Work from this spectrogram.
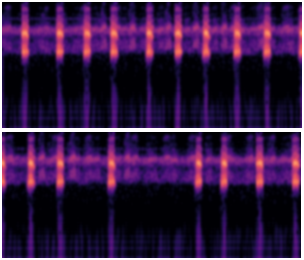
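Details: Kawamura's rice frog calling in paddy fields along the Kamo River, Itoshima, Fukuoka Prefecture, Japan: loud short croaks repeated about every third of a second, a brief pause, then resuming, over a steady background chorus of other frogs.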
